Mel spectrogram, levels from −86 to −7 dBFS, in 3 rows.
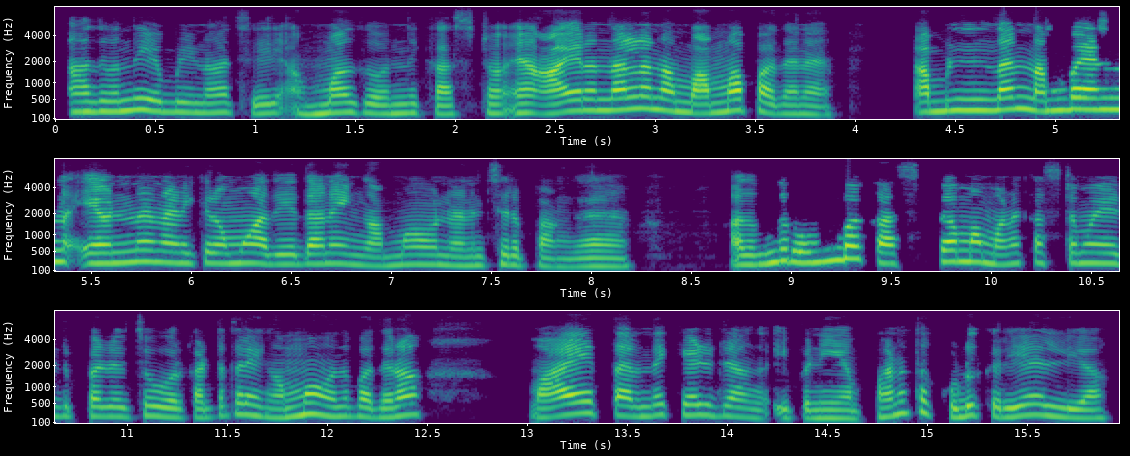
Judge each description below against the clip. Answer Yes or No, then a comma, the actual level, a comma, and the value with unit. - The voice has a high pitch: Yes, high, 215 Hz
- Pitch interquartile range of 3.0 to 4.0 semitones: Yes, average, 3.7 semitones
